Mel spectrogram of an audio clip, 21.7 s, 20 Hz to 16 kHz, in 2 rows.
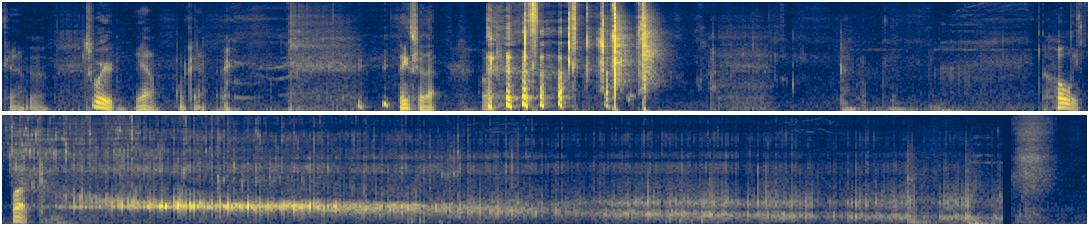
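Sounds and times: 
speech: 0:00.1 - 0:02.4, 0:03.6 - 0:06.2, 0:10.5 - 0:11.4
bourbon scotch ale pouring from a can into a glass: 0:10.8 - 0:20.8.

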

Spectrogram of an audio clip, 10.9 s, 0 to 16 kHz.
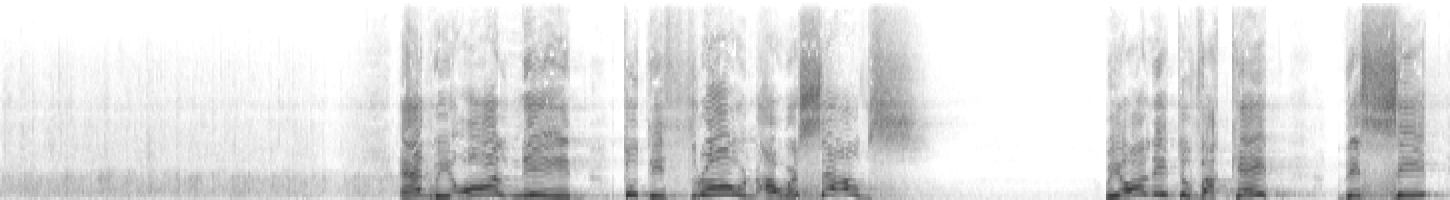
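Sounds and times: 
audience clapping in praise: 0:00.0 - 0:03.0
speech: 0:03.0 - 0:06.9, 0:08.3 - 0:10.8.

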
